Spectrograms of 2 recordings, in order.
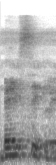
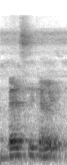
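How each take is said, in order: First: "basically" as BAY-sik-lee; "basically" with -klee and no middle vowel; correct pronunciation. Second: "basically" as beh-si-keh-lee; "basically" with short e and full -kelly; mistaken pronunciation. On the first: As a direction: say "basically" with long ei, three syllables. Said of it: "যেটা হবে". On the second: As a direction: say "basically" in four syllables. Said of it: "হবে না". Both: Shown as a demonstration.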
